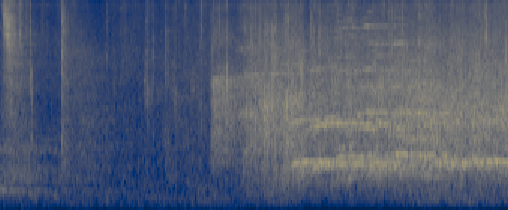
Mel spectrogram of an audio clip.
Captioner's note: applause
